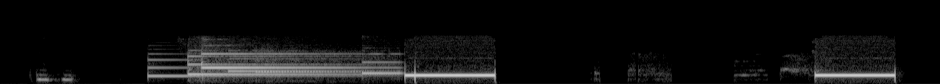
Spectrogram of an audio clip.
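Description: Telephone tones sound while a call is being transferred: a sustained chime-like chord comes first, then two steady mid-pitched beeps of about a second each, separated by a long pause with faint scattered sounds.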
